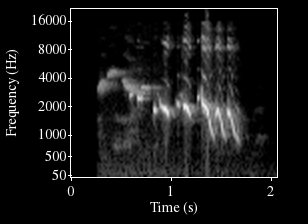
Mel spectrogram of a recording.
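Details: Energetic black-naped oriole calling a rival: soft whistles lead into a string of loud, harsh, falling notes, roughly seven delivered rapidly in under two seconds.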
